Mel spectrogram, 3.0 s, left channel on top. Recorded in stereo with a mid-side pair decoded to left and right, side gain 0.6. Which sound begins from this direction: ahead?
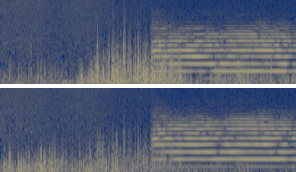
A trumpet, at 1.5 s.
